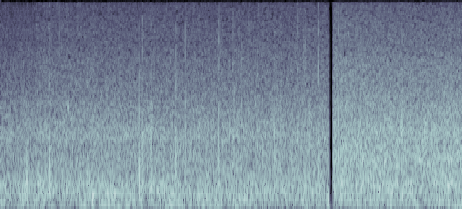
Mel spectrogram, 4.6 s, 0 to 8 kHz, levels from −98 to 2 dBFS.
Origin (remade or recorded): recorded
